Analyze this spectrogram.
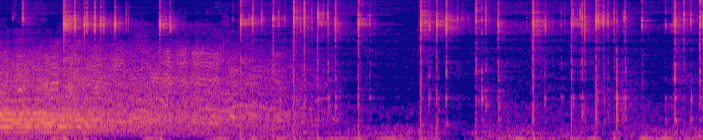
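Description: Fingers tap quickly on a computer keyboard.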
